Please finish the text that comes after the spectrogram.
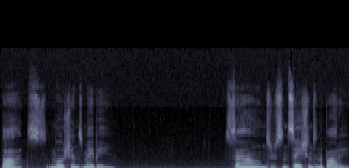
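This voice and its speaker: A man leading a guided meditation, speaking in short, unhurried, gently informal phrases with pauses between them. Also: deep voice, completely flat delivery, creaky. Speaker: meditation teacher. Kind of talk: guided meditation, spoken softly to a group.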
